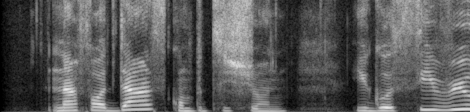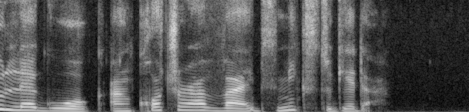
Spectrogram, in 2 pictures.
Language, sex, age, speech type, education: Nigerian Pidgin, female, 15-29, spontaneous, tertiary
